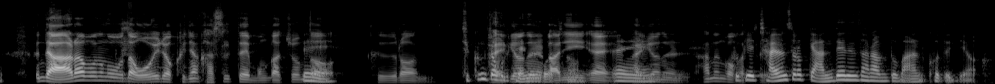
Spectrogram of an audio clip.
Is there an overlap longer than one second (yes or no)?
yes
